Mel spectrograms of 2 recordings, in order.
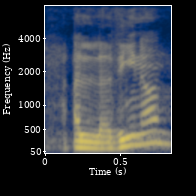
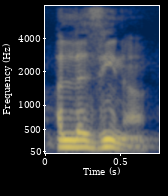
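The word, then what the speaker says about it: الذين: So instead of alladhina, allazina. Instead of kawthar, they say kawsar, right?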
